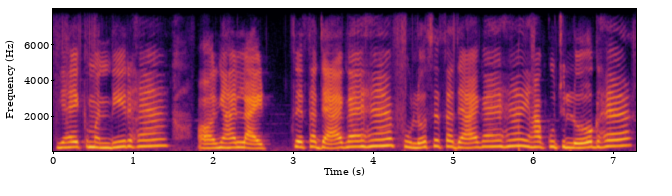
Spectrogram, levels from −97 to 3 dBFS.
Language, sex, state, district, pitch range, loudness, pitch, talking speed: Hindi, female, Chhattisgarh, Raipur, 265-325 Hz, -13 LUFS, 290 Hz, 155 wpm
